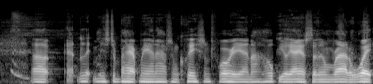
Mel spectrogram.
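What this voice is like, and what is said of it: Holly Hunter impression with slight lisp. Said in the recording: “doing an impression of Holly Hunter in Batman versus Superman ... it's just like a slight lisp”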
